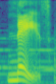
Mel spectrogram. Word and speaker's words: Nase: Let's use it in a word, nase, which means nose.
